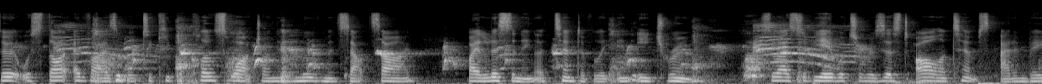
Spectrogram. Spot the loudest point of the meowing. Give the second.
8 s.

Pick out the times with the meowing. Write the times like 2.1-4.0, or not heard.
0.1-1.6, 7.1-8.7.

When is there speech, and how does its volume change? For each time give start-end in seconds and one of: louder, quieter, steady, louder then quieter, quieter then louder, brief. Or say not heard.
0.0-10.3 steady.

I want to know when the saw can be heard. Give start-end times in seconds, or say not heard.
not heard.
